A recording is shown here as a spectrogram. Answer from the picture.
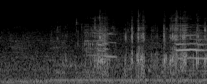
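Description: Playground swing chains squeaking and clicking faintly as two children swing, with short high squeaks near the end over a faint steady low hum.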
